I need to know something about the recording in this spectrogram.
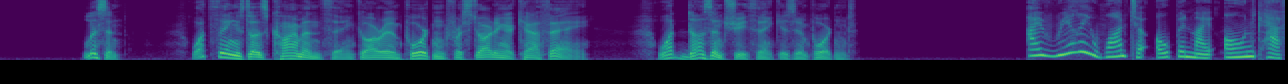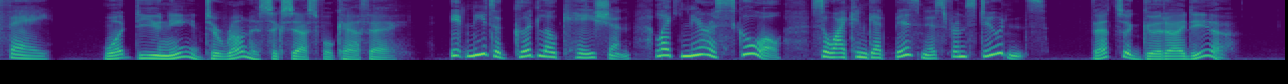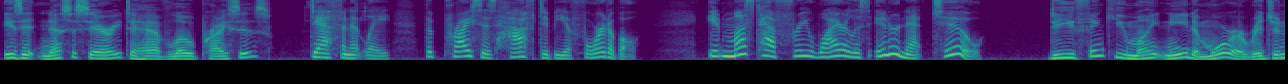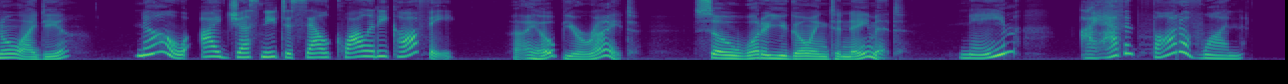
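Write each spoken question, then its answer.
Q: What things does Carmen think are important for starting a cafe?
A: A good location near a school, affordable prices, free wireless internet, and quality coffee

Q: What doesn't she think is important?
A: A more original idea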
